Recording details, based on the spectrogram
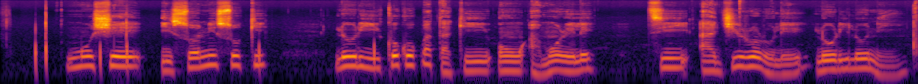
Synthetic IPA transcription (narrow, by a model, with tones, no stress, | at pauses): mo˧ʃe˧ | i˨sɔ˧nĩ˦so˦ki˦ | lo˦ɾi˦˧ko˦ko˦k͡pa˦˨ta˨ki˨˦o˧hũ˧ʔa˨mɔ̃˨˦ɾe˧le˦ | tʰi˦a˧d͡ʒi˦ɾo˦˨ɾo˨le˨˦lo˦ɾi˦lo˦nĩ˨˦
